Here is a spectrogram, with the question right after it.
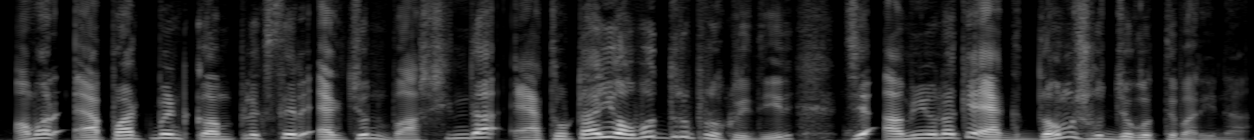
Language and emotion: Bengali, angry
